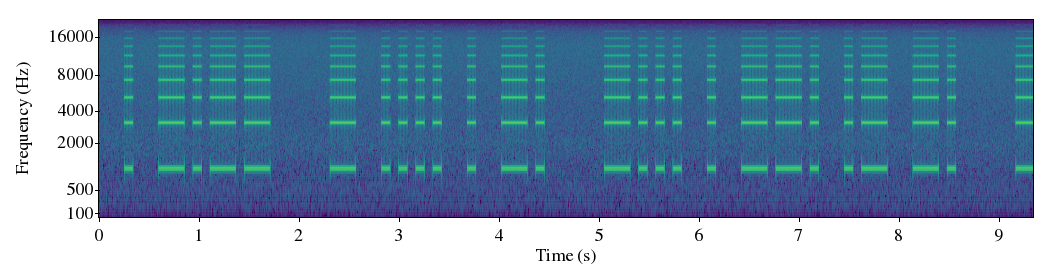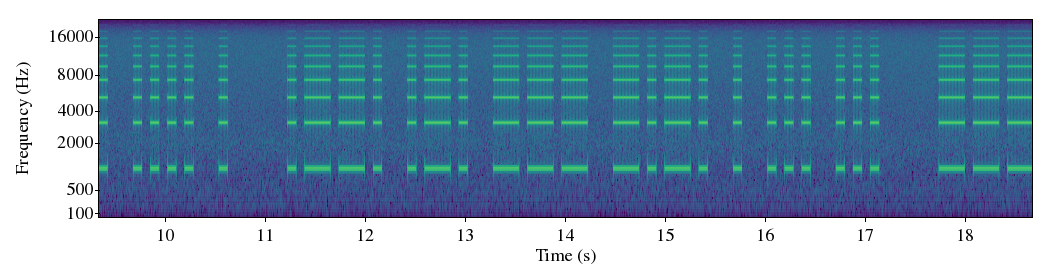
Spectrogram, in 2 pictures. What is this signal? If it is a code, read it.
Morse code, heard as electronic beeps, machine-sent, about 14 wpm, 1050 Hz. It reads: … THEN BEGAN THE PROCESS …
